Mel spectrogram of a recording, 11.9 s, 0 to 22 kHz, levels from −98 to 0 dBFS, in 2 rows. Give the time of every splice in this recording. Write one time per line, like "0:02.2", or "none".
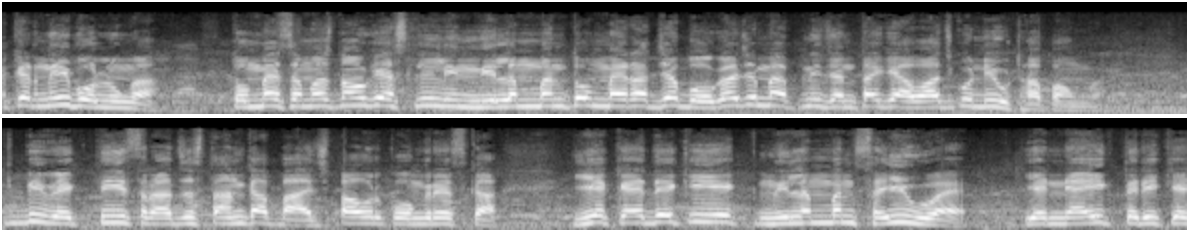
0:06.0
